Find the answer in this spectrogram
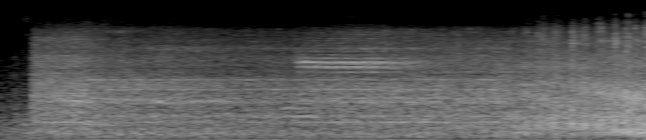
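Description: Steady outdoor street noise of road traffic, swelling near the end as a vehicle draws closer, with a brief faint high tone about halfway through.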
